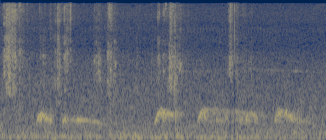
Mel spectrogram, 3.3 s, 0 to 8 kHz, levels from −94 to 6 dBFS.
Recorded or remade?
recorded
